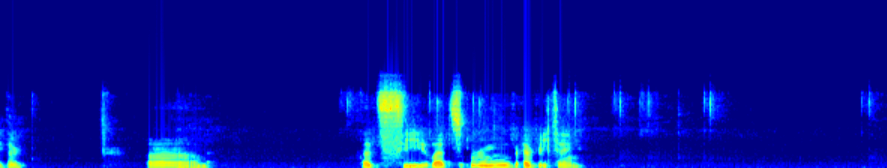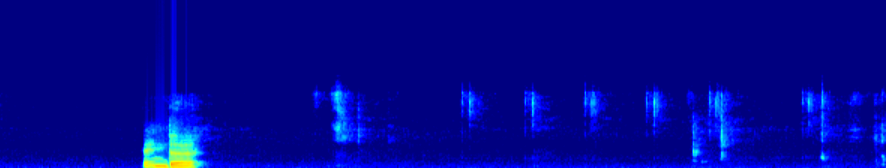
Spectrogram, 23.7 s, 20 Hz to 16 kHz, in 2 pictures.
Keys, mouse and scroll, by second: 0.7-2.2 scroll up 2, 4.5 click, 5.7 shift+click, 6.3 shift+click, 7.5 ctrl+click, 8.1 ctrl+click, 8.5 ctrl+click, 9.4 click, 11.5 click, 14.5 click, 17.0 Delete, 17.9 click, 18.9 click, 19.6 click, 20.4 click, 21.2 click, 23.5 Delete.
